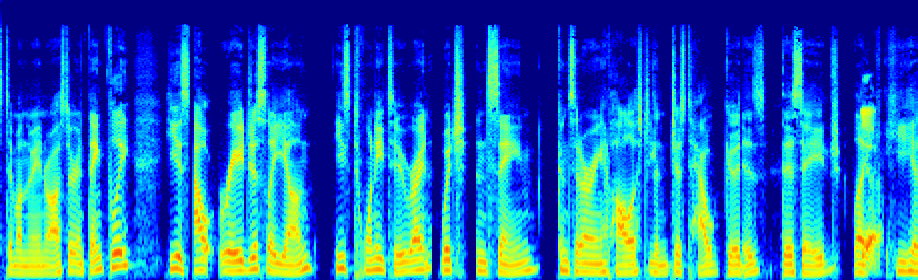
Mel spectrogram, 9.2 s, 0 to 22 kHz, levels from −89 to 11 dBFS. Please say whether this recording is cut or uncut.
cut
